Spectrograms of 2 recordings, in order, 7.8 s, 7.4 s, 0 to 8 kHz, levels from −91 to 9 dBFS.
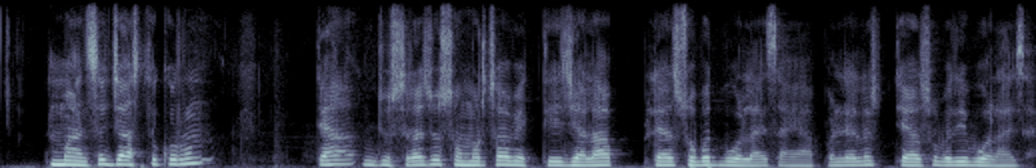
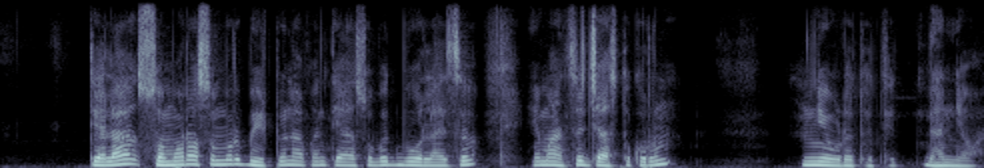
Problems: background sounds at intervals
